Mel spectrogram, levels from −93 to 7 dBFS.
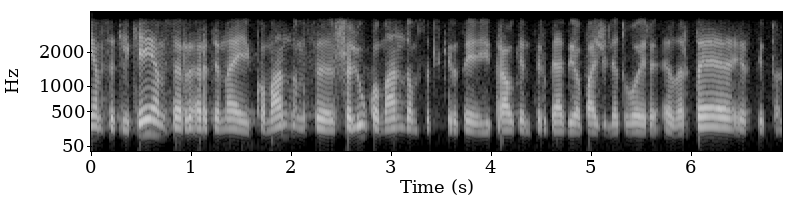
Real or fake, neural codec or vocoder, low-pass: real; none; 3.6 kHz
